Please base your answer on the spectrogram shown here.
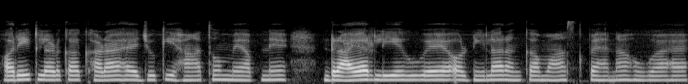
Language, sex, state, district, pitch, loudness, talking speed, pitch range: Hindi, female, Chhattisgarh, Korba, 205 Hz, -17 LUFS, 190 wpm, 200-210 Hz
